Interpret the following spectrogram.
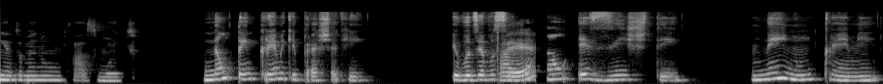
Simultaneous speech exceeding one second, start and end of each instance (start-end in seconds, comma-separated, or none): none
